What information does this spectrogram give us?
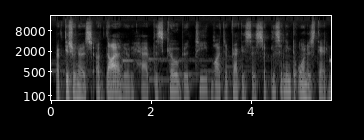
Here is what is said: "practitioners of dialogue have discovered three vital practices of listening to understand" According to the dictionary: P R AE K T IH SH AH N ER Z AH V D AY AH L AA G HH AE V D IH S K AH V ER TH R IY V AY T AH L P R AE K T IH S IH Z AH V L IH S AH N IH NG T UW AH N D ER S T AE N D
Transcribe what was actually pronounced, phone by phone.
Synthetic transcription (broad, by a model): P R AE K T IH SH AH N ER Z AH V D AY AH L AA G HH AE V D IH S K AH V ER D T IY B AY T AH P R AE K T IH S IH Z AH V L IH S AH N IH NG T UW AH N D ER S T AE N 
